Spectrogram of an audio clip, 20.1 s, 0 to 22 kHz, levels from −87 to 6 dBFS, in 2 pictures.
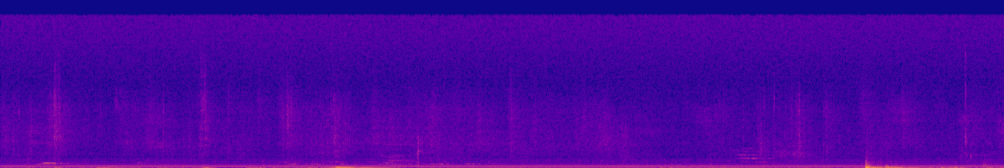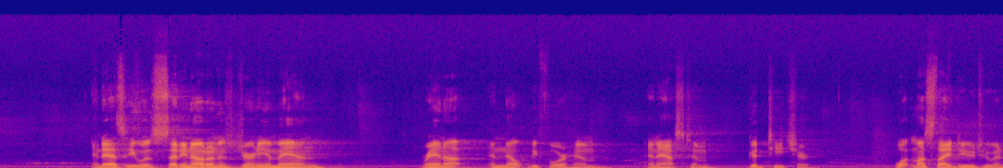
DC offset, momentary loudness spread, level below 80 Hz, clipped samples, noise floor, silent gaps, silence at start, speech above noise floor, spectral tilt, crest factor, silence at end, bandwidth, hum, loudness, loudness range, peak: under 0.1%; 27 LU; -50 dBFS; under 0.1%; -51 dBFS; none; 0.25 s; 26 dB; -4.5 dB/octave; 26 dB; 0 s; over 20 kHz; none; -26 LUFS; 19 LU; -6 dBFS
